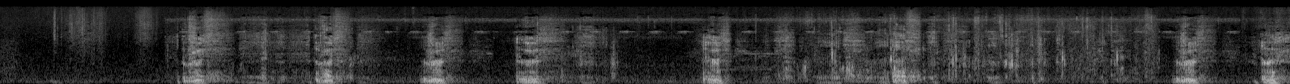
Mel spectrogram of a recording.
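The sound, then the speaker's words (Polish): Wild boar grunting and snorting: many harsh, loud bursts at irregular intervals, some short and some drawn out, over a faint steady background hiss. “Toż to dzik, kto zabroni z dzikiem spacerować, tak właśnie napisał Mateusz.”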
